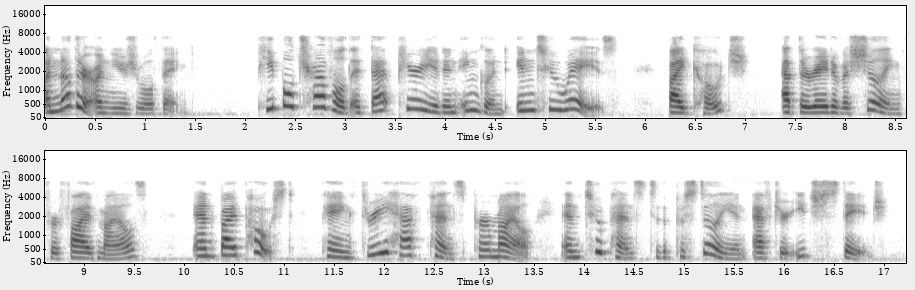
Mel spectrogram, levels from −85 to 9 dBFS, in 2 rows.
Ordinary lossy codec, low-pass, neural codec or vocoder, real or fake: Opus, 24 kbps; 7.2 kHz; none; real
